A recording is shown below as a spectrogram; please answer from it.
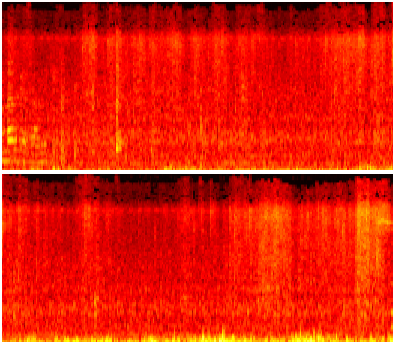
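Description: Cardboard packaging and plastic wrapping handled while a stainless steel frying pan is unboxed. There is rustling and crinkling with a few sharp clicks, and low bumps and handling noise grow louder in the second half.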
